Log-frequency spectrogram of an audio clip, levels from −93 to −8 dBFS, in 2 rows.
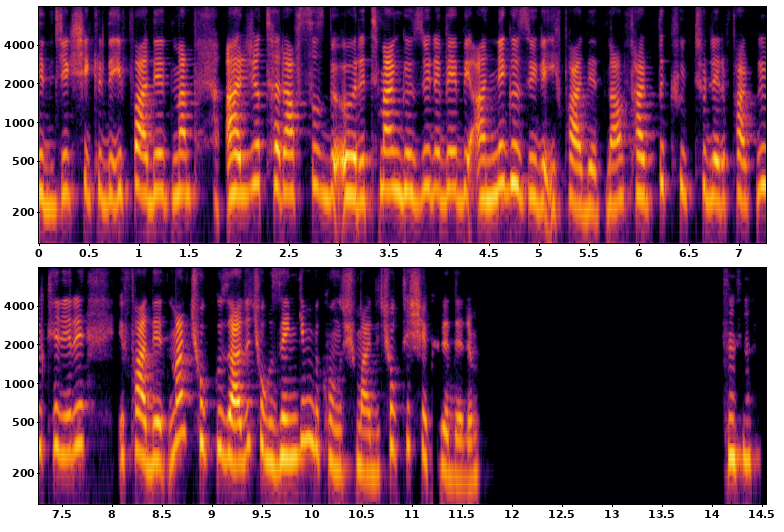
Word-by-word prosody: edecek 270 Hz, +2 st, -3 dB
şekilde 270 Hz, -2 st, -4 dB
ifade 285 Hz, 0 st, +2 dB
etmen, 275 Hz, +1 st, -1 dB, 0.3 s
ayrıca 280 Hz, +5 st, +4 dB
tarafsız 285 Hz, -2 st, 0 dB
bir -, -, +3 dB
öğretmen 270 Hz, +3 st, +4 dB
gözüyle 290 Hz, 0 st, -2 dB
ve 295 Hz, -3 st, 0 dB
bir 260 Hz, -, +1 dB
anne 260 Hz, +5 st, +3 dB
gözüyle 270 Hz, -7 st, 0 dB
ifade 225 Hz, -1 st, -1 dB
etmen; 230 Hz, +4 st, -2 dB
farklı 270 Hz, +5 st, -2 dB
kültürleri, 270 Hz, -5 st, -4 dB
farklı 265 Hz, +2 st, -2 dB
ülkeleri 320 Hz, 0 st, -1 dB, 0.3 s
ifade 265 Hz, -2 st, +3 dB
etmen 275 Hz, +12 st, +2 dB
çok 340 Hz, -3 st, -3 dB
güzeldi. 275 Hz, 0 st, +5 dB
Çok 305 Hz, -8 st, -2 dB
zengin 270 Hz, +8 st, +2 dB
bir -, -, -3 dB
konuşmaydı. 215 Hz, -5 st, -5 dB
Çok 320 Hz, +6 st, -5 dB
teşekkür 275 Hz, -9 st, -5 dB
ederim. 180 Hz, -1 st, -5 dB, 2.4 s
Hı 270 Hz, -, -1 dB
hı. 260 Hz, -1 st, -2 dB
270 Hz, 130 wpm, -24 LUFS, 250-300 Hz, 2.4 s, güzeldi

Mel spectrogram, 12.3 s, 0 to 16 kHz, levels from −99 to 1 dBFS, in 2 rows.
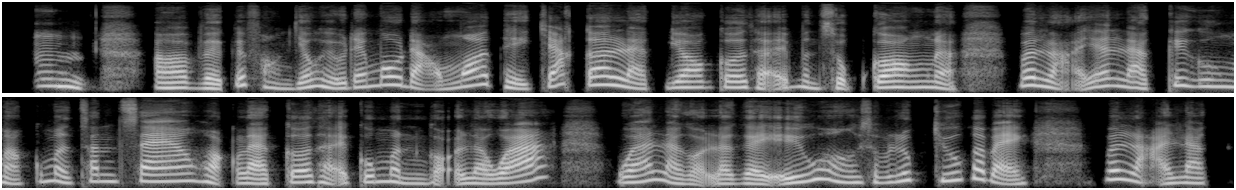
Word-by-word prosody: Ừm, 280 Hz, -1 st, 0 dB, 0.4 s
ờ, 215 Hz, 0 st, +3 dB
về 195 Hz, -3 st, +1 dB
cái 315 Hz, -, -2 dB
phần 210 Hz, -, -8 dB
dấu 235 Hz, +5 st, +1 dB
hiệu 205 Hz, -7 st, +1 dB
đáng 245 Hz, +5 st, -1 dB
báo 330 Hz, 0 st, +3 dB
động 270 Hz, -, -2 dB
á, 305 Hz, +5 st, +5 dB
thì 210 Hz, -6 st, 0 dB
chắc 275 Hz, -, -1 dB
á 335 Hz, +1 st, +4 dB
là 245 Hz, -, +2 dB
do 235 Hz, +2 st, +2 dB
cơ 235 Hz, 0 st, 0 dB
thể 195 Hz, -, -2 dB
mình 240 Hz, -6 st, -4 dB
sụt 195 Hz, -1 st, -1 dB
cân 235 Hz, +1 st, +4 dB
nè, 210 Hz, -4 st, +1 dB, 0.3 s
với 310 Hz, +1 st, +4 dB
lại 230 Hz, -6 st, -2 dB
á 265 Hz, +5 st, 0 dB
là 230 Hz, -9 st, 0 dB
cái 315 Hz, -, -1 dB
gương 270 Hz, -2 st, -3 dB
mặt 215 Hz, -6 st, -2 dB
của 270 Hz, -, -7 dB
mình 265 Hz, -5 st, 0 dB
xanh 270 Hz, 0 st, -2 dB
xao 280 Hz, +1 st, +3 dB
hoặc 265 Hz, -, -1 dB
là 190 Hz, -2 st, +3 dB
cơ 235 Hz, +5 st, +1 dB
thể 230 Hz, -, -2 dB
của 245 Hz, -, -1 dB
mình, 250 Hz, -8 st, -1 dB
gọi 185 Hz, 0 st, -2 dB
là, 200 Hz, -, +1 dB
quá 205 Hz, -, +4 dB, 0.3 s
quá 240 Hz, +6 st, +1 dB
là 300 Hz, -, 0 dB
gọi 165 Hz, -, -3 dB
là 185 Hz, -, 0 dB
gầy 180 Hz, -2 st, +1 dB
yếu 255 Hz, -, +3 dB
hơn 250 Hz, -10 st, 0 dB
so 230 Hz, -, -6 dB
với 235 Hz, -, -4 dB
lúc 310 Hz, +2 st, 0 dB
trước 310 Hz, +2 st, -1 dB
á 370 Hz, -, +5 dB
bạn. 170 Hz, -, +1 dB, 0.4 s
Với 355 Hz, 0 st, +3 dB
lại 285 Hz, -, -1 dB
là 215 Hz, -1 st, -1 dB
240 Hz, 280 wpm, -21 LUFS, 205-280 Hz, 0.4 s, á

